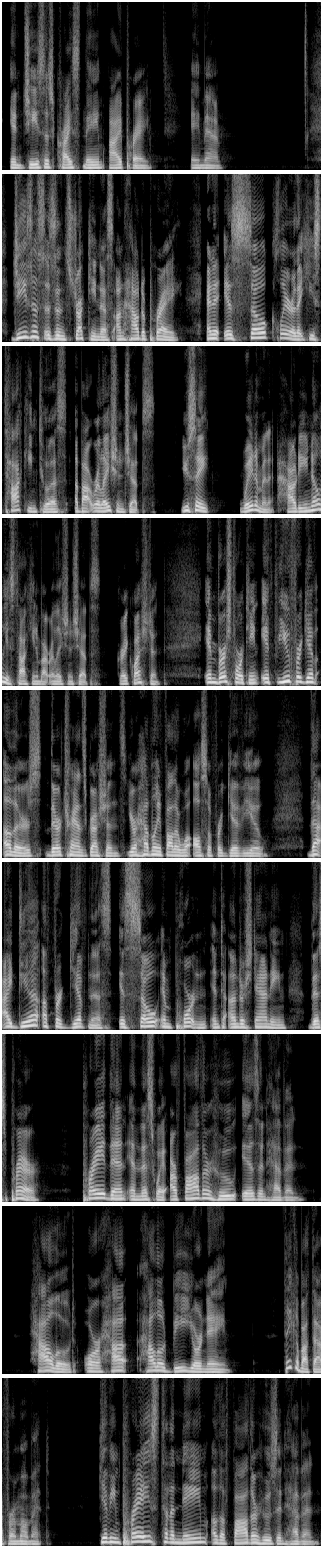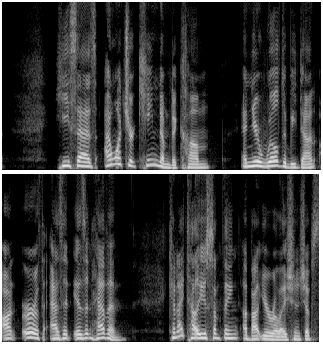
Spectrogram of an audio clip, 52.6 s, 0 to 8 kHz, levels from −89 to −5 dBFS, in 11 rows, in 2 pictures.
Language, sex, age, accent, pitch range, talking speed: English, male, 40-59, American, 130-175 Hz, 150 wpm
